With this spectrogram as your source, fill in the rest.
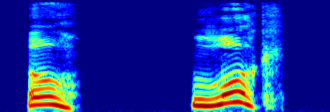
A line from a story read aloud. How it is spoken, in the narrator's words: Evan cried to Andy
